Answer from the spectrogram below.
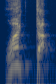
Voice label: "what the", english male; XBOX; enemy

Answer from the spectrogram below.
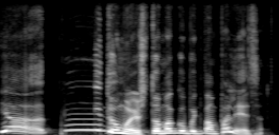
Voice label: dont think, male; XBOX; civ

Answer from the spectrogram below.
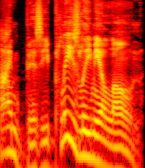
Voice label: im busy, english male; XBOX; civ

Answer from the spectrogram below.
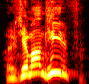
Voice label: get help, male; XBOX

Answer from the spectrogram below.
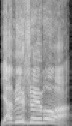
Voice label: see him, russian soldier; XBOX

